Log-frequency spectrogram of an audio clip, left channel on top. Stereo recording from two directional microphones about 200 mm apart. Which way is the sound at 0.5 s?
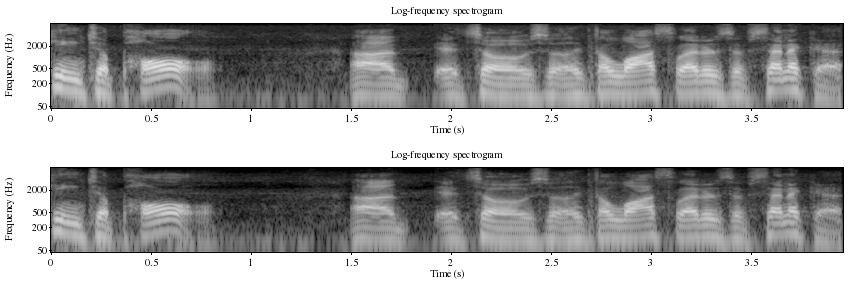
45° left (ahead or behind).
